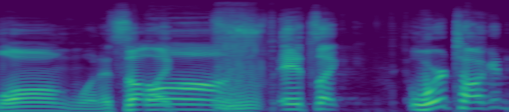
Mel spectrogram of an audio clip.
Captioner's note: imitates fart sound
